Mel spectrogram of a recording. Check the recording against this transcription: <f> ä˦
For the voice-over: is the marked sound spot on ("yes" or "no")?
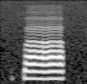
no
